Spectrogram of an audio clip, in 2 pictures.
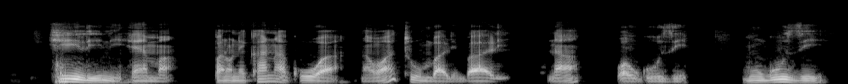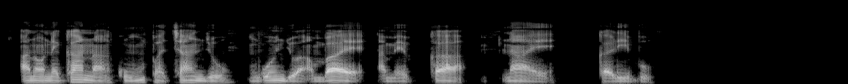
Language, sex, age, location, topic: Swahili, male, 18-24, Kisii, health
